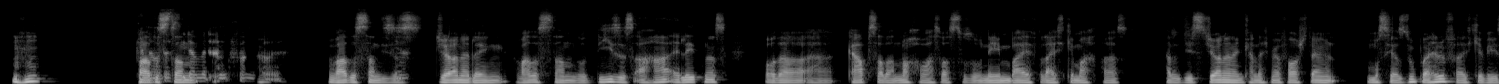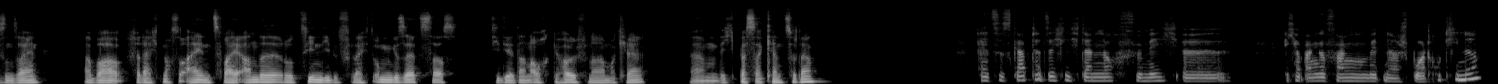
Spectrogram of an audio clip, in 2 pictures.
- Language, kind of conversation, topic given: German, podcast, Wie kannst du dich selbst besser kennenlernen?
- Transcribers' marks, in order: stressed: "dieses"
